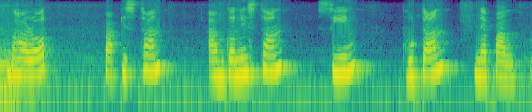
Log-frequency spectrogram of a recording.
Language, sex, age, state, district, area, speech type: Assamese, female, 30-45, Assam, Dibrugarh, rural, spontaneous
